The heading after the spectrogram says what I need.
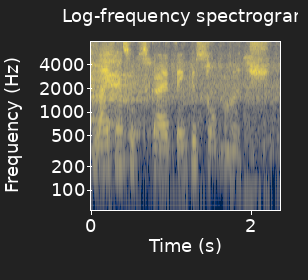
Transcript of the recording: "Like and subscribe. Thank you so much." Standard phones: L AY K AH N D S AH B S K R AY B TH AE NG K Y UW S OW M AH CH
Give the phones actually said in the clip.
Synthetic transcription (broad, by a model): L AY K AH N S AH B S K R AY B T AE NG K Y UW S OW M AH CH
